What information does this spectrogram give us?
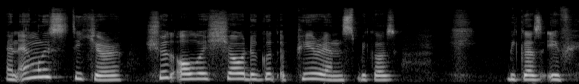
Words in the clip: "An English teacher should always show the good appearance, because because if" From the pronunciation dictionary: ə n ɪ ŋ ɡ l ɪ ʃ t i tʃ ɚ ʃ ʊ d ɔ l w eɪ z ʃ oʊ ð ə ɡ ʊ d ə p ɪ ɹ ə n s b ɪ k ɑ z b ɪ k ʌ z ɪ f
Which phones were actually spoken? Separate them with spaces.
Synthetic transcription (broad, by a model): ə n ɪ ŋ ɡ l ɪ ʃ t i tʃ ɚ ʃ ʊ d ɔ l w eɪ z ʃ oʊ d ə ɡ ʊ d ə p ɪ ɹ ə n s b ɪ k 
